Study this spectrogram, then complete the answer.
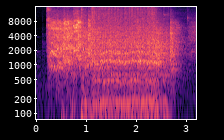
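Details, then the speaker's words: Rebuilt wrecked 2024 Ducati Panigale V4 after replugging an unplugged harness wire: cranks, catches, runs hard about two seconds, then revs sag and it stalls whenever throttle is opened; major oil leak also present. "as soon as I try to give it gas it kills itself it sounds crazy it sounds it sounds good yeah all right I actually considered that a pretty big success that it cranked up it's running it just won't stay running"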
